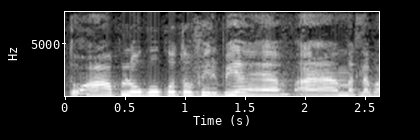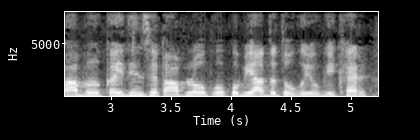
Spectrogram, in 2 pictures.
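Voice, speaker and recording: A hoarse-voiced woman, chatting away to her viewers as she works in her kitchen. Her voice sits a little high and stays fairly flat in tone, and she drops in "bhai" over and over in a loose, homely way. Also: moderate pace. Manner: chatty, keeps saying "bhai", talks while cooking. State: hoarse, sore throat. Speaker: vlogger. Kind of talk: casual vlog chat.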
